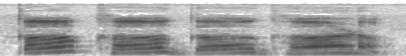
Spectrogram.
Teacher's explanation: ये आपके कंठ होते हैं, यानी कि इनकी जो ध्वनि निकलती है वो कंठ से निकलती है।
